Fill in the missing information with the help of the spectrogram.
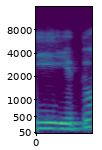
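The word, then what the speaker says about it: いい: Terus kalau mamanya yang nomor 5 i itu bacanya kayak 2 kali gitu i.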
